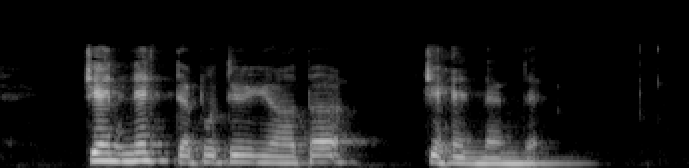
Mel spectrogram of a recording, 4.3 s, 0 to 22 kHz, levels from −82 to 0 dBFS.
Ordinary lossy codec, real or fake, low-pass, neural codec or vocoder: MP3, 48 kbps; fake; 7.2 kHz; codec, 16 kHz, 8 kbps, FunCodec, trained on LibriTTS, 25 frames a second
